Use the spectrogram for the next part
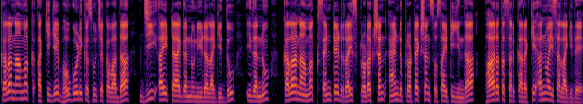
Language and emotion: Kannada, neutral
